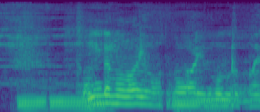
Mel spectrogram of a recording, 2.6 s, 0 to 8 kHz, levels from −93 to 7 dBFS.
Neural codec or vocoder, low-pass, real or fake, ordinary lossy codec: codec, 44.1 kHz, 2.6 kbps, SNAC; 7.2 kHz; fake; none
